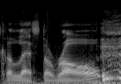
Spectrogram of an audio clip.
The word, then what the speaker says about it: cholesterol: You think I left you all, but I stay in your ass like cholesterol. I was like, Cube, you know it's pronounced cholesterol.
